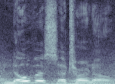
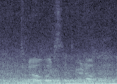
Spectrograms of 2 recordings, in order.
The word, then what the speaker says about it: Novus Aeternos: First of all, how do you pronounce the title of your game? Novus Aeternos. Novus Aeternos.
